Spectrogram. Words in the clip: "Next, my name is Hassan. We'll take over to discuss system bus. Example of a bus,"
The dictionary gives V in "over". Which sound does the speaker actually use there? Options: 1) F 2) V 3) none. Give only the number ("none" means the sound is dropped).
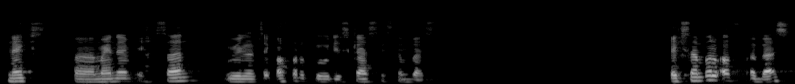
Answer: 1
